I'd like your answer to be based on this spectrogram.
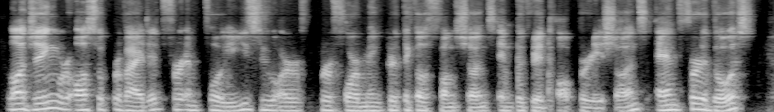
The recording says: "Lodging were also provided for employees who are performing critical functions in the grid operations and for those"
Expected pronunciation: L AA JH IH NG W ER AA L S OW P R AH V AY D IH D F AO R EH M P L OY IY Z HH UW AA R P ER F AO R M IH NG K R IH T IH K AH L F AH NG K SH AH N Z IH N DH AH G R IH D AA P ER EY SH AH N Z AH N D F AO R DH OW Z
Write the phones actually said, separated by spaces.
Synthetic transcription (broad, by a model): L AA JH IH NG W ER AA L S OW P R AH V AY D IH D F AO R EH M P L OY IY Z HH UW AA R P ER F AO R M IH NG K R IH T IH K AH L F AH NG K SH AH N S IH N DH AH G R IH D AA P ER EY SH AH N S AH N D F AO R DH OW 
